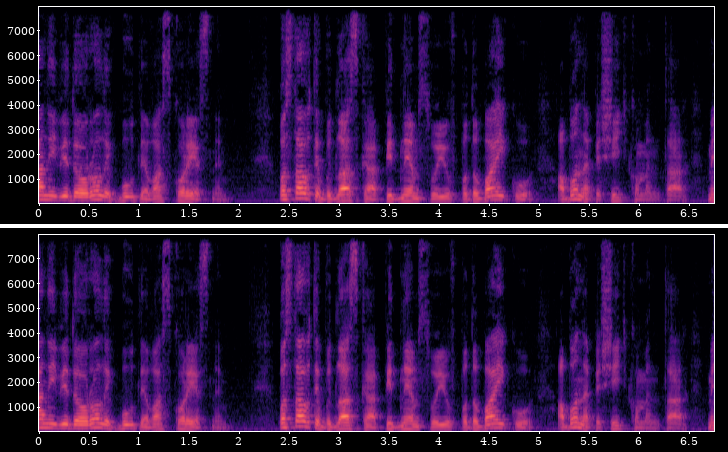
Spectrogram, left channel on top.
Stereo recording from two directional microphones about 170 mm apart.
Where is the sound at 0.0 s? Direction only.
40° right (ahead or behind).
